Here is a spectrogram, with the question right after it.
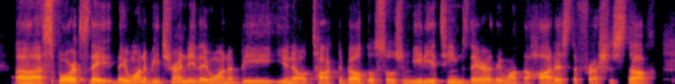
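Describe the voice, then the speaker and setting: A man with an unremarkable speaking voice talks at a fairly quick pace, with hardly any pauses, at a medium pitch. His intonation stays fairly even against a quiet background. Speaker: music producer. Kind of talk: webinar panel discussion.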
